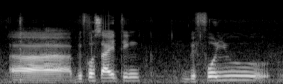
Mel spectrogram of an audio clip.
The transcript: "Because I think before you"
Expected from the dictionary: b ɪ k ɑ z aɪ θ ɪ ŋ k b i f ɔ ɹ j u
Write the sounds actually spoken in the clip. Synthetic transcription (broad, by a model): b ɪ k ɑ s aɪ t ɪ ŋ k b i f ɔ j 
